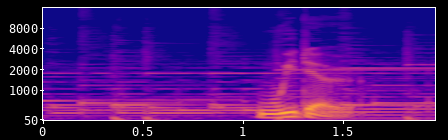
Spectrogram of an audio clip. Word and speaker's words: widow: Widow. The stress is on the I.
